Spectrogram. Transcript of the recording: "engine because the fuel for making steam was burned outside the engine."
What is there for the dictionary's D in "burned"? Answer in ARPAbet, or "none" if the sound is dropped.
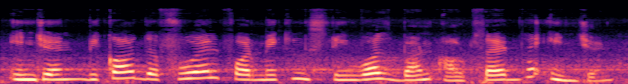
none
